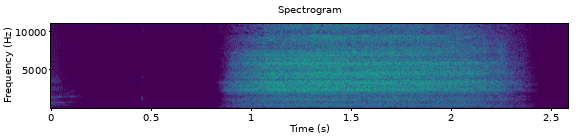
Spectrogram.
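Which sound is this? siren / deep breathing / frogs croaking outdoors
deep breathing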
